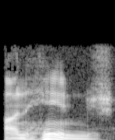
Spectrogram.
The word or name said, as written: unhinge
